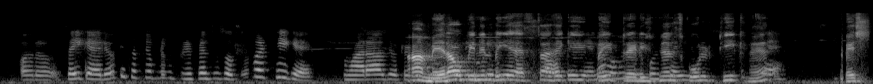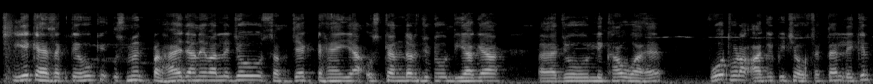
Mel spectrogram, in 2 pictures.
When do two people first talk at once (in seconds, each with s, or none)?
4.1 s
